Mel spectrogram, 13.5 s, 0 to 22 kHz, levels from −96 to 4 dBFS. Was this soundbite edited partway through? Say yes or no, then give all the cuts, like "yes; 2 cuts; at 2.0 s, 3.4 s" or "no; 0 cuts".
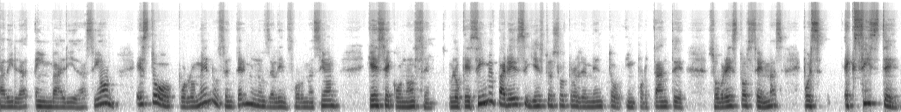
yes; 1 cut; at 12.0 s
